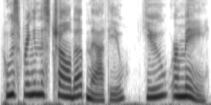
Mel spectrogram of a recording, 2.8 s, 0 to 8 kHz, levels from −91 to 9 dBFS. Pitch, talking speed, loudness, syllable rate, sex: 240 Hz, 190 wpm, -14 LUFS, 4.3 syllables/s, female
